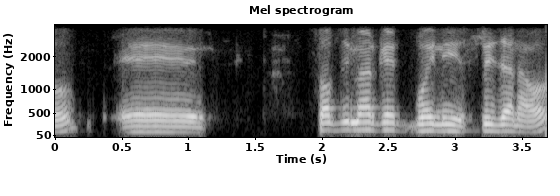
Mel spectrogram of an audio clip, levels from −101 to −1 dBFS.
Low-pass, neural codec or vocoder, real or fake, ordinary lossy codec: 3.6 kHz; none; real; Opus, 64 kbps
